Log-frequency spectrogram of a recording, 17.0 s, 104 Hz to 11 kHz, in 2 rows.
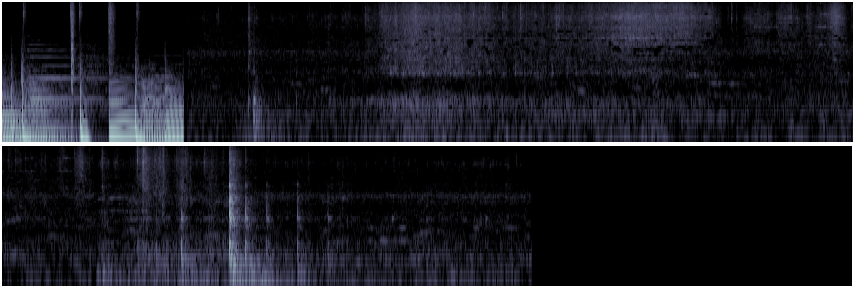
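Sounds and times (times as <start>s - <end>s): dry lentils pouring into liquid: 1.9s - 13.8s.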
